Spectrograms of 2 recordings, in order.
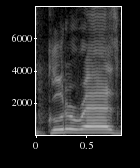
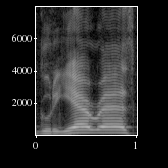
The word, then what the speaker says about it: Gutierrez: for somebody to tell me yeah i was guterres gutierrez gutierrez i mean i had my name pronounced differently every time i had a year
